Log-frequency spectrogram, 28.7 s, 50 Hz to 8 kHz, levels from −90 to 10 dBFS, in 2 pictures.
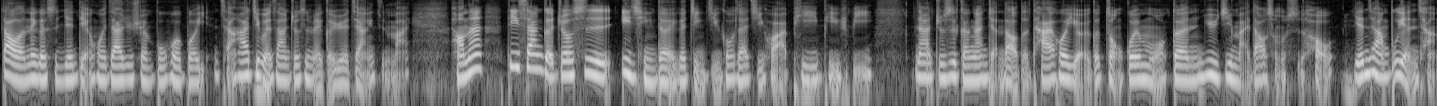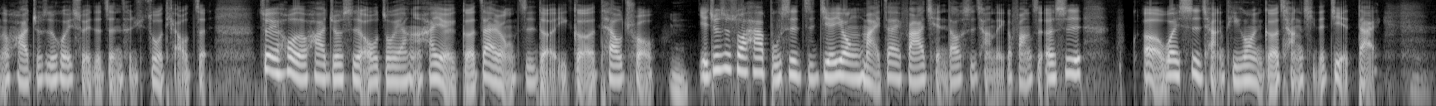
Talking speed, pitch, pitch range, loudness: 330 characters per minute, 185 Hz, 170-210 Hz, -15 LUFS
